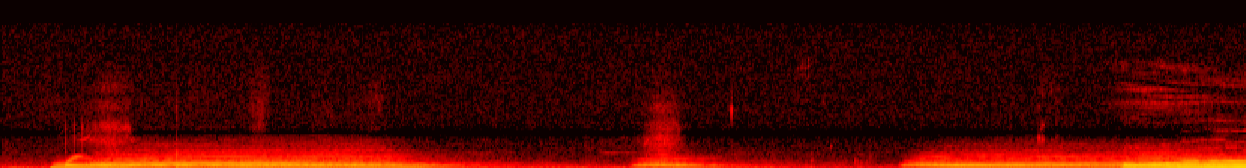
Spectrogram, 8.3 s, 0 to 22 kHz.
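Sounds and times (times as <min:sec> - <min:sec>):
passing train horn blasts: 0:00.5 - 0:03.5, 0:04.2 - 0:05.2, 0:06.0 - 0:08.1.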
